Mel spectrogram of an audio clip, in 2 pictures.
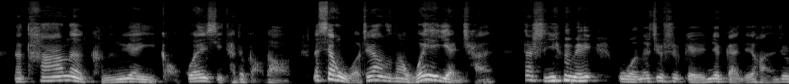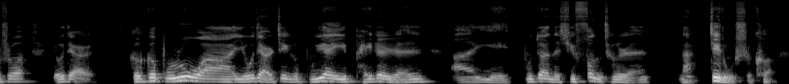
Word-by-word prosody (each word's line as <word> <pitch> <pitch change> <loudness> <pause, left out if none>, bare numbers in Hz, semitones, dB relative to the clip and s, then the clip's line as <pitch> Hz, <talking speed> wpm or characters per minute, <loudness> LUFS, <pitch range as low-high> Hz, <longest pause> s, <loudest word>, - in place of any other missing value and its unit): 那 140 - -3
他 170 +7 -1
呢， 180 -7 +3
可 115 -4 -13
能 105 +4 -3
愿 130 -2 +2
意 110 -2 -5
搞 - - -13
关 150 +2 +2
系， 155 - -4
他 - - -12
就 120 - -7
搞 - - -15
到 - - -11
了。 - - -24 0.2
那 - - -2
像 200 +2 +4
我 - - -7
这 185 - -1
样 195 -2 +1
子 160 - -3
呢， 145 -1 -3
我 110 - +3
也 210 -2 +7
眼 - - +1
馋， 110 - -12 0.2
但 210 - -5
是 190 -5 -4
因 175 +1 +3
为 175 +1 +4 0.2
我 125 -2 -2
呢， 135 +2 -2
就 160 +4 -2
是 145 -1 -6
给 115 -4 -3
人 105 +4 -3
家 140 - +2
感 135 - -8
觉 115 +3 -6
好 110 -2 -10
像 110 - -16
就 130 +3 -5
是 - - -7
说， 130 -1 -4 0.2
有 115 - -1
点 135 - -3
儿 95 - -10 0.3
格 130 - +1
格 160 +5 +3
不 145 -2 0
入 175 +2 +8
啊， 130 -4 -1
有 125 +3 +2
点 145 -3 +1
儿 110 - -3
这 135 +4 -3
个 120 - -4
不 120 0 -5
愿 145 -2 +5
意 120 - +3
陪 125 -1 -6
着 145 0 +2
人， 115 +3 -3 0.3
嗯， 110 +1 -9
也 100 -3 -6
不 125 - -3
断 135 +1 0
地 115 - -2
去 120 +1 -5
奉 120 -2 -1
承 115 +2 -4
人。 105 0 -6 0.2
那 90 0 -10
这 165 - +10
种 100 -3 0
时 - - -10
刻， - - -10
130 Hz, 295 characters per minute, -23 LUFS, 115-150 Hz, 0.3 s, 这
